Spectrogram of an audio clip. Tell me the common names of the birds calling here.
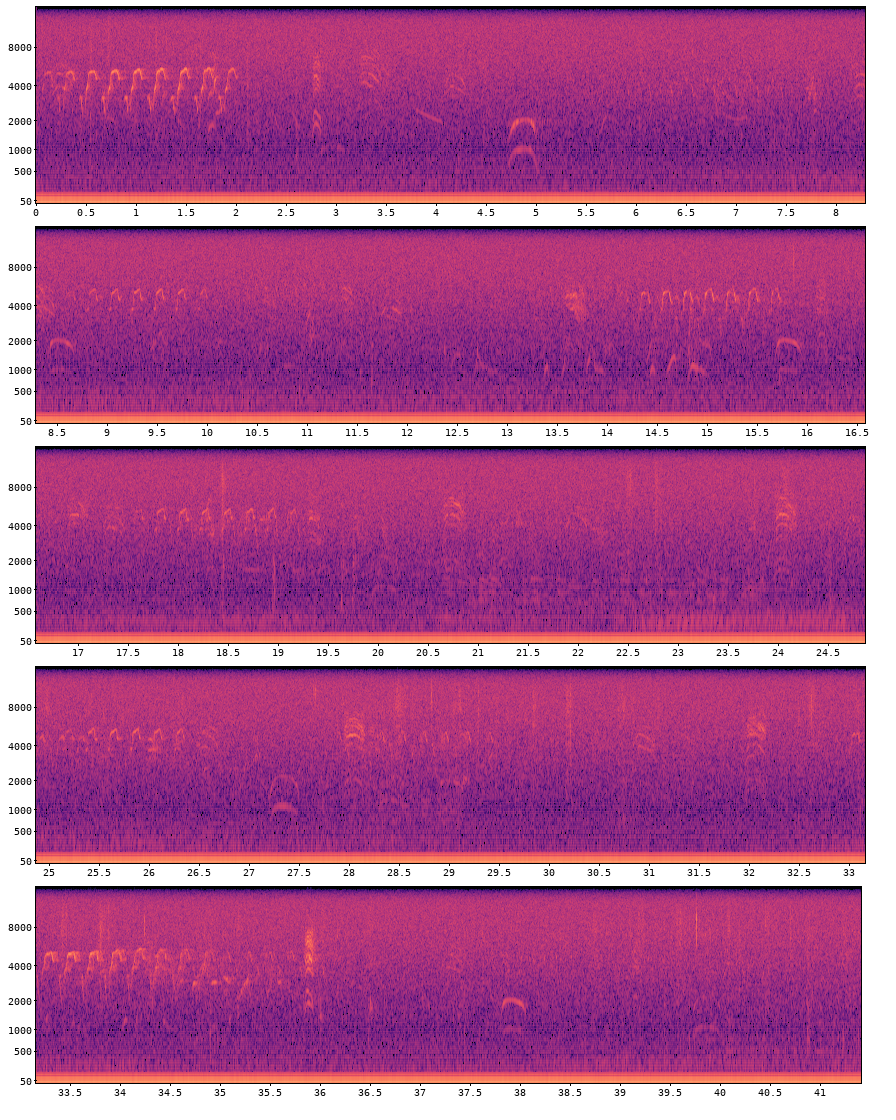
Hawaii Amakihi, Chinese Hwamei, House Finch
